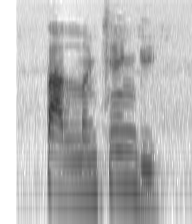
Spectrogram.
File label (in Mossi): "tall n kẽnge", moore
